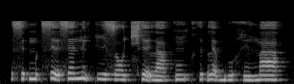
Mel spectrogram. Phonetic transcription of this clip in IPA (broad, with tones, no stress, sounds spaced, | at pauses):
s ɪ˦ ʔ m ɪ˦ ʔ sʰ ḛ˦˨ ɪ̯ sʰ ɛ˦ n ĩ˦˨ k i˦ z ɔ˦ t͡ɕʰ ḛ˦˨ l ä˨ k ũ˦ kʰ ɪ˦ ʔ l ɛ̰˦˨ b u˨ h ĩ˨ m ä˦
